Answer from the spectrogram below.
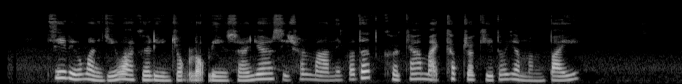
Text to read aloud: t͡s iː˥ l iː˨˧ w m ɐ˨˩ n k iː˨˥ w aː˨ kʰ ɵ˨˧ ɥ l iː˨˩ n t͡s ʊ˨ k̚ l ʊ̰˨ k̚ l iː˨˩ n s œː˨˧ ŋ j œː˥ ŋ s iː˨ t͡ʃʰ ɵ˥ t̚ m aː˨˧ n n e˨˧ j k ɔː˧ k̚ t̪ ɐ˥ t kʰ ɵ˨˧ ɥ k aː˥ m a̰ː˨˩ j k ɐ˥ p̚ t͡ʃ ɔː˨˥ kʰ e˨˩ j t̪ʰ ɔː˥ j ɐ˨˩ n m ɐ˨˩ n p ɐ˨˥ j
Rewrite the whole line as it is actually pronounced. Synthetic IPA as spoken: t͡s iː˥ l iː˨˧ w m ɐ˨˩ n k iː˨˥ w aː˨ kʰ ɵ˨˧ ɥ l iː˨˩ n t͡s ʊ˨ k̚ l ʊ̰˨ k̚ l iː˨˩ n s œː˨˧ ŋ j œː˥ ŋ s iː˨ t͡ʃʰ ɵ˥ t̚ m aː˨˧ n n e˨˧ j k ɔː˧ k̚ t̪ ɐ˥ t kʰ ɵ˨˧ ɥ k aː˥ m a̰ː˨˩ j kʰ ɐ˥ p̚ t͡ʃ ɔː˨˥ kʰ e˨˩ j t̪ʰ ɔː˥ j ɐ˨˩ n m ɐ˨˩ n p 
